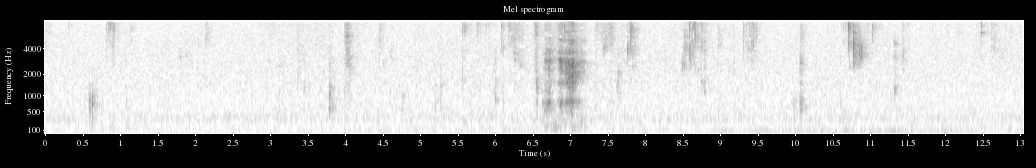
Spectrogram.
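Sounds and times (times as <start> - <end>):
fork scraping in a bowl: 6.6 - 7.2.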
